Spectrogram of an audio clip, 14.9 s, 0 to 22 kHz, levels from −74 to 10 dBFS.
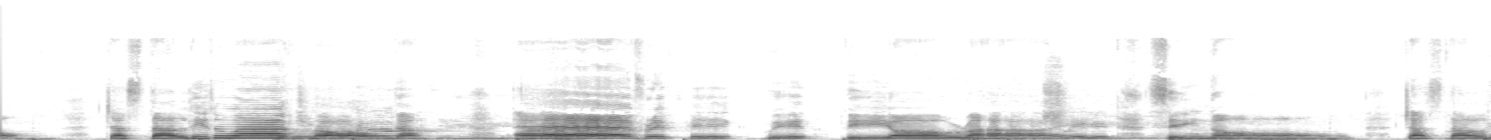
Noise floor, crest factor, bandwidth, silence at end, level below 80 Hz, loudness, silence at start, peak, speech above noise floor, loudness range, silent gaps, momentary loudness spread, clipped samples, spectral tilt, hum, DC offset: -50 dBFS; 18 dB; 16 kHz; 0 s; -68 dBFS; -17 LUFS; 0 s; -2 dBFS; 33 dB; 9 LU; none; 22 LU; under 0.1%; -4.5 dB/octave; none; under 0.1%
